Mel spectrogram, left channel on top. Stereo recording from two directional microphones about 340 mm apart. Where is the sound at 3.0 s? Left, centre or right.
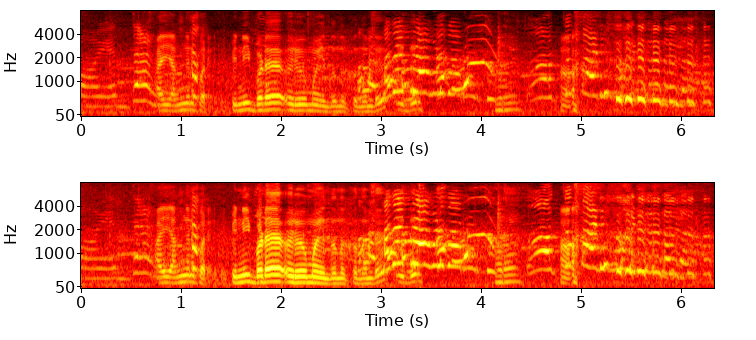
Right.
